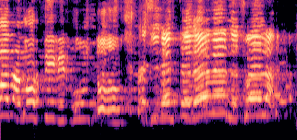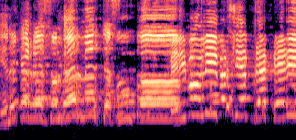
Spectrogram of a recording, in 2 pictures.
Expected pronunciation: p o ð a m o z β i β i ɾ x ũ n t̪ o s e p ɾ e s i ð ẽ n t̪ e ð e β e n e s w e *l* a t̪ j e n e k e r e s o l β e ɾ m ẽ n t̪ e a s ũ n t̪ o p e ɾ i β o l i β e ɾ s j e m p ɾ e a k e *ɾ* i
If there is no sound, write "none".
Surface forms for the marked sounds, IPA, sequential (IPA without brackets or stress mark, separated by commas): l, ɾ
